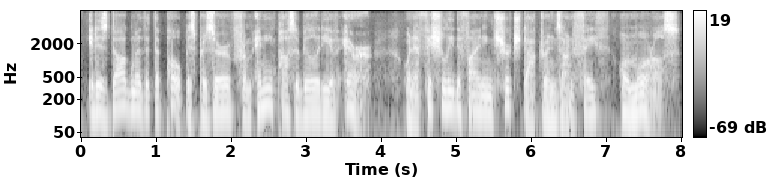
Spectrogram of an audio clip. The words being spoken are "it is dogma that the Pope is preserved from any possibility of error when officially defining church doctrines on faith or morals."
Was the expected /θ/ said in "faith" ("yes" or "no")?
yes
